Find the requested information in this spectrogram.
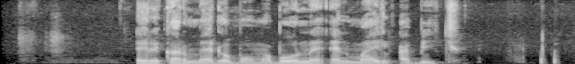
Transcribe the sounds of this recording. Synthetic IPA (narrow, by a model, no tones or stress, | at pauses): ɛɾɛkaɾmɛdɔmɔmabornɛʔɛnmaɪla̰bit͡ʃ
